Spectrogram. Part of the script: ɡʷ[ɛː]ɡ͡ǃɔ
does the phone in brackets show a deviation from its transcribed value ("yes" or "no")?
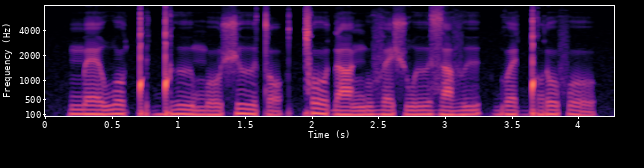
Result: no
